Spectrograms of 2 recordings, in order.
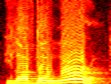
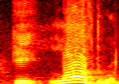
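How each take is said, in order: First: Loud, slow line peaking on WORLD; stress on WORLD. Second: LOVED drawn out and punched; stress on LOVED. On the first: Teacher mimicking a later Sunday's sermon text, stress on WORLD. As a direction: build to a big, punched world. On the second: Teacher mimicking next Sunday's sermon text, stress on LOVED. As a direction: lean slowly on the word loved. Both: Shown as a demonstration. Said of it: "let's just emphasize each word".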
